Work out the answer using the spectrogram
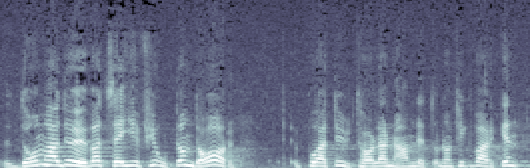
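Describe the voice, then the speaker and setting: An older man preaching a sermon, speaking emphatically and rising to sudden loud declarations. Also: extremely high pitch. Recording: long hall reverb.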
